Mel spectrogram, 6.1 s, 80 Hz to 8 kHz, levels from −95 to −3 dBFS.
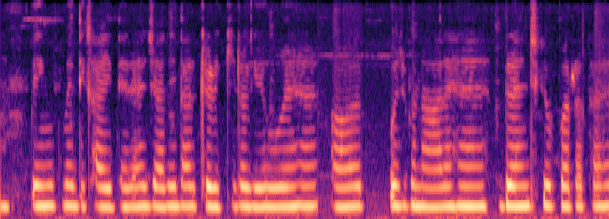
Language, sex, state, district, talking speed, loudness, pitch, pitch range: Hindi, female, Maharashtra, Aurangabad, 205 wpm, -16 LUFS, 265 Hz, 260-270 Hz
